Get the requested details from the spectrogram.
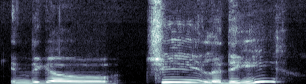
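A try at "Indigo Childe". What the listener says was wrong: No, it's the Child. Is that how you pronounce things when you're in your normal course of life? You just sound it out very slowly and add syllables?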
